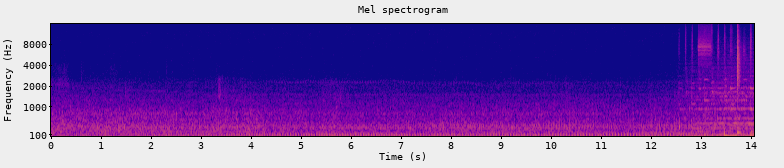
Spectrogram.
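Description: Bajaj Dominar 400's single-cylinder engine running steadily while riding a dirt road, heard from on board with road and wind noise. Electronic music comes in near the end.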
